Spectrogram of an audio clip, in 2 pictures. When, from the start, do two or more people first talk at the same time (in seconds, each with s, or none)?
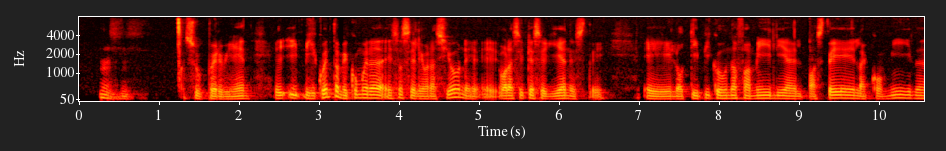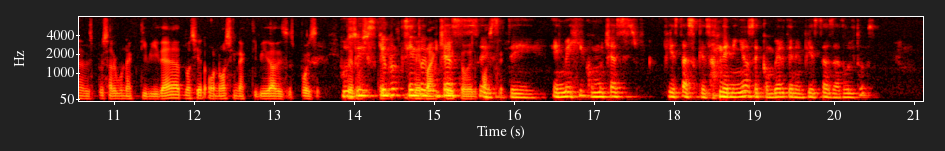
13.9 s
